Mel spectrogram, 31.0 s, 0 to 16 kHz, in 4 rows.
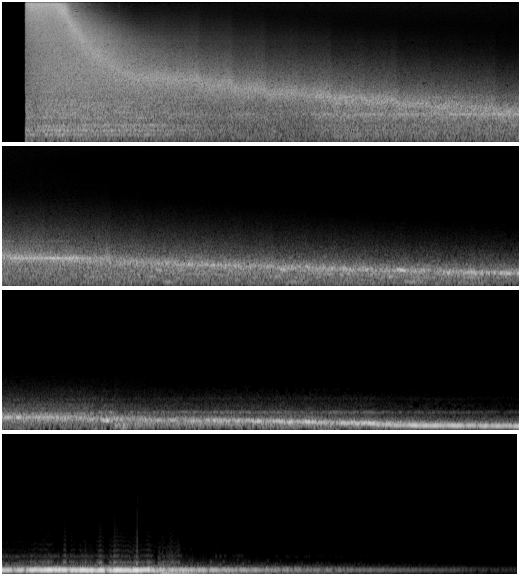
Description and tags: ELECTRONIC-NOISE-filtered-glitch-wall-of-sound04
While outputting a file of sound effects, I ended up with a severely corrupted file. Playback results include incessant shrieking and slight pitch alterations. To create more variety, I used a lowpass filter and long reverb.
electro, brown-noise, pink-noise, filter, digital, glitch, noise, lo-fi, experimental, saturation, sweep, processed, overdrive, electronic, overdriven, white-noise, reverb, block, saturated, distortion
